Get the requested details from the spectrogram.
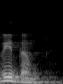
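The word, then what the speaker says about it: rhythm: अगला है रिदम, रिदम, देखिए यहाँ पर एच आर के बाद आया है इसलिए एच को प्रोनाउंस नहीं किया गया है, एच साइलेंट है इसलिए उच्चारण होगा रिदम, रिदम।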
